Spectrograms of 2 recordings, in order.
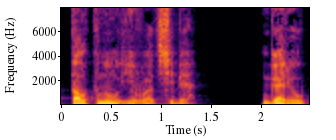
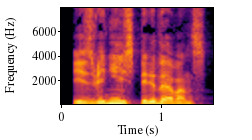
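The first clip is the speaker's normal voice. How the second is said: raised voice, higher and louder; yelling; 6 semitones higher, 5 dB louder than usual. A narrator's reading. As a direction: bellow it as an order. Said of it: "заорал Джеймс".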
